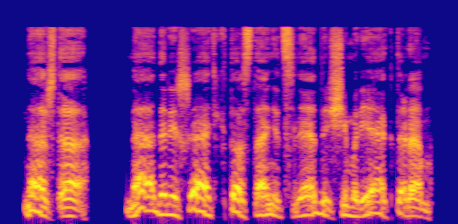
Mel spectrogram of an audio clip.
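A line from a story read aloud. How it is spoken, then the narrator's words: Creaky old man's voice. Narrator (Russian): проскрипел старый маг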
